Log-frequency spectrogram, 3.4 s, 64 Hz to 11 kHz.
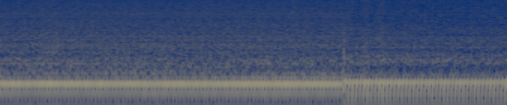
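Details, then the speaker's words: Nissan S15 SR20DET of unknown history, idling just after an engine oil flush with new oil and new filter: steady, even idle with a low hum and a slight step in tone midway, no tapping or knocking; sounds healthier, normal idle. "all right so that sound healthier let it idle for a while"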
